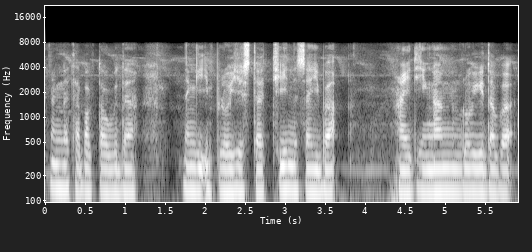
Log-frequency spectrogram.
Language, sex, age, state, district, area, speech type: Manipuri, male, 18-30, Manipur, Chandel, rural, spontaneous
